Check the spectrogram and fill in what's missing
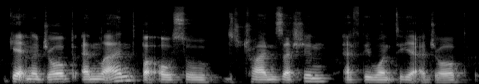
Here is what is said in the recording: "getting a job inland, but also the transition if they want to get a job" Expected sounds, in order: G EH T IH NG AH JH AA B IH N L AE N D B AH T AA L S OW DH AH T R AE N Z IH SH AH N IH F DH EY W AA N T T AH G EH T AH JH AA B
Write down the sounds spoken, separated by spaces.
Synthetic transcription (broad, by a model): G EH T IH NG AH JH AA B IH N L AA N D B AH T AA L S OW DH AH T R AE N Z IH SH AH N IH F DH EY W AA N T T AH G EH T AH JH AA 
